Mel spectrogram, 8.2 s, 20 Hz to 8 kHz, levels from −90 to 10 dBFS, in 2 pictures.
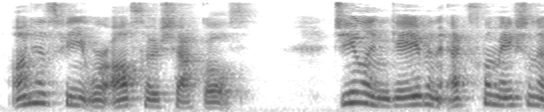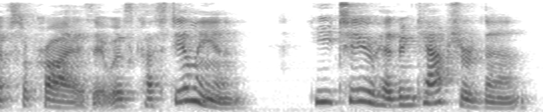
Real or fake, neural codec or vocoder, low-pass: real; none; 7.2 kHz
